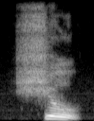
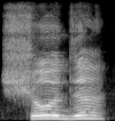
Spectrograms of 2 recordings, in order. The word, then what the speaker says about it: chaud: Example: froid, chaud, d'accord, right? For D, froid, chaud, d'accord. So it's not froide, it's not chaude, it is not d'accord. It is froid, chaud, d'accord.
